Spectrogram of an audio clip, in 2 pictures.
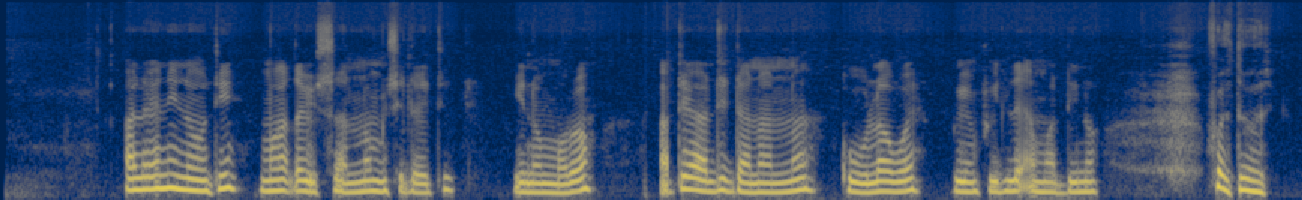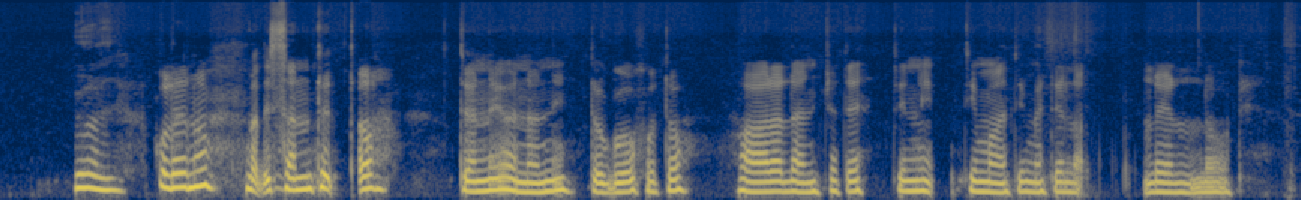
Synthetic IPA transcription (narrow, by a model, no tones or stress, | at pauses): ʔɐleːnɪnoːt̪ɪ | maːt̪ʼɐwɪsːɐnːɔmɪsɪlɐjt̪ɪ | jɪnɔmɔɾɔ | ʔɐt̪ɪad̪ɪd̪ɐnɐnːɔ | kuːlɐwɔj | ɡɪmfɪlːɛ̰ʔɐ̰mɐd̪ɪnɔ | fɛt̪oːt̪ | kʼɔlɛnɔlɐt̪ɪsːɐnːt̪ɛt̪ʼːɐ | t̪ɛnːɛjonɐnɪt̪ɔɡoːfɔt̪ɔ | haːɾɐd̪ɐnt͡ʃːɐt̪ɛ | t̪nt̪ɪmaːt̪ɪmɛt̪ɛ̰ | lelɔt̪ɛ̥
